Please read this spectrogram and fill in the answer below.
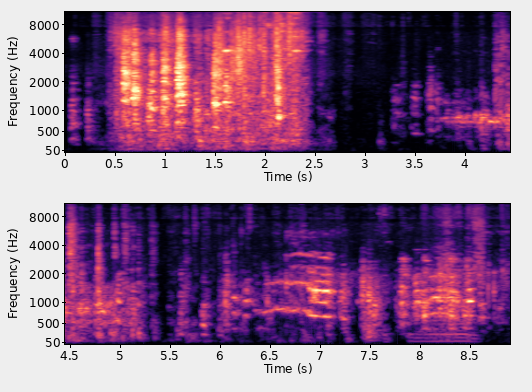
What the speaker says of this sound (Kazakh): Тауықтар бәрін қамайық.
